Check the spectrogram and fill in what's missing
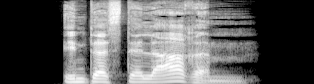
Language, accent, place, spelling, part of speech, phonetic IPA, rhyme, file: German, Germany, Berlin, interstellarem, adjective, [ɪntɐstɛˈlaːʁəm], -aːʁəm, De-interstellarem.ogg
- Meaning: strong dative masculine/neuter singular of interstellar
